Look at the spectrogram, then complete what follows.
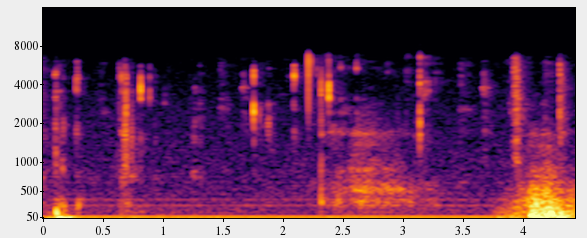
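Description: Near silence, broken by faint scattered small clicks and a soft, brief rustle about four seconds in.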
